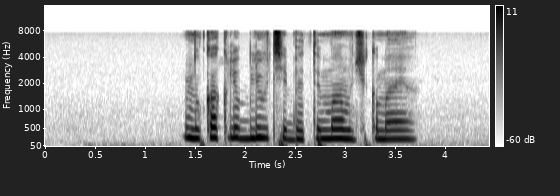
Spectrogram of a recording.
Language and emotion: Russian, neutral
